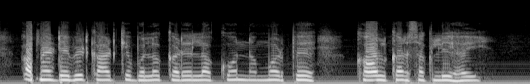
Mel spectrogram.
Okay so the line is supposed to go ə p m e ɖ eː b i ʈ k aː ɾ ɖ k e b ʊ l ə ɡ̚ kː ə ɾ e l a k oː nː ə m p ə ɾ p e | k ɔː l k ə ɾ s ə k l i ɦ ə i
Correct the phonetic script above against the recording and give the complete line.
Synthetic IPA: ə p n e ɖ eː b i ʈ k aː ɾ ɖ k e b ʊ l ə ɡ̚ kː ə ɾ e l a k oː nː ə m b ə ɾ p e | k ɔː l k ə ɾ s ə k l i ɦ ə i

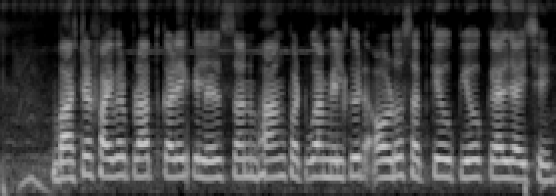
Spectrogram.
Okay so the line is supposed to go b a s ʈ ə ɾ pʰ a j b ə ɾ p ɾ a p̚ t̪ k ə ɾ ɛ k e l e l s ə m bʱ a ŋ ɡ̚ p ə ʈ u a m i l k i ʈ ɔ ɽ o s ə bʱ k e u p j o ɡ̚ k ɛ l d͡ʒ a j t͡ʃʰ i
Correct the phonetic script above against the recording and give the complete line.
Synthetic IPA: b a s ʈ ə ɾ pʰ a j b ə ɾ p ɾ a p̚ t̪ k ə ɾ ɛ k e l e l s ə n bʱ a ŋ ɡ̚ p ə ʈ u a m i l k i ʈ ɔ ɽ o s ə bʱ k e u p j o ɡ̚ k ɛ l d͡ʒ a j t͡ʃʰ ɛ

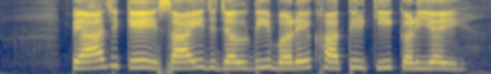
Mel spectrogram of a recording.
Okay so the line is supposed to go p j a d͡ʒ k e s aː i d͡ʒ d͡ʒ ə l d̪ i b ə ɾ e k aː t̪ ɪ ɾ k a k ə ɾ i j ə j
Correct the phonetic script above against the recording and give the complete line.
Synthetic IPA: p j a d͡ʒ k e s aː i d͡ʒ d͡ʒ ə l d̪ i b ə ɾ e kʰ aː t̪ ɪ ɾ k i k ə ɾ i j ə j

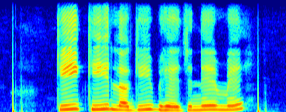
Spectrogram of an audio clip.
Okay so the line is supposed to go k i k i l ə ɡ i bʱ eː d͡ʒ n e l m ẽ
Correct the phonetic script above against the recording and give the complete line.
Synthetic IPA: k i k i l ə ɡ i bʱ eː d͡ʒ n e m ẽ

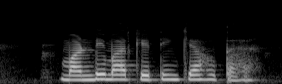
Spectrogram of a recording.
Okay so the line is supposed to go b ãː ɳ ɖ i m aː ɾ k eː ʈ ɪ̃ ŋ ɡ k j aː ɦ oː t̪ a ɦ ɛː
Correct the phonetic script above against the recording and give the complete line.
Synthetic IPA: m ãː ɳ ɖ i m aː ɾ k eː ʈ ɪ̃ ŋ ɡ k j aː ɦ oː t̪ a ɦ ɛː

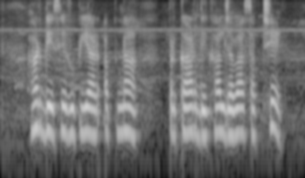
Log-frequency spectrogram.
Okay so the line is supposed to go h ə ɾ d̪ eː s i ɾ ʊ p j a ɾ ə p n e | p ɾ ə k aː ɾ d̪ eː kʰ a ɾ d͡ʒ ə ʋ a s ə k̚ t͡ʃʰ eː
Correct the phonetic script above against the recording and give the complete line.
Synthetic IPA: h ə ɾ d̪ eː s e ɾ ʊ p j a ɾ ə p n a | p ɾ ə k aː ɾ d̪ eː kʰ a l d͡ʒ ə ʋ a s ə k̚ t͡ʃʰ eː

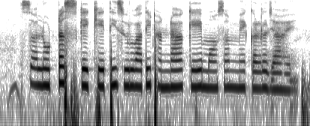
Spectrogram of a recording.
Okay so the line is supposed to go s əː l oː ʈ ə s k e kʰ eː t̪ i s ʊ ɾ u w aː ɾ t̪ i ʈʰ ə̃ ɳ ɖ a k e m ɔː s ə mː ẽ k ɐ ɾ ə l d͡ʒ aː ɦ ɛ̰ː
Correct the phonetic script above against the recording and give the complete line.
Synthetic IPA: s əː l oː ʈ ə s k e kʰ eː t̪ i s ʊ ɾ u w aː t̪ i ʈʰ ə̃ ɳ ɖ a k e m ɔː s ə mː ẽ k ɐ ɾ ə l d͡ʒ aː ɦ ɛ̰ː

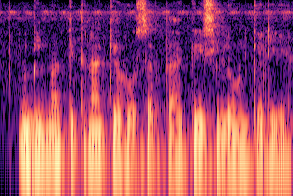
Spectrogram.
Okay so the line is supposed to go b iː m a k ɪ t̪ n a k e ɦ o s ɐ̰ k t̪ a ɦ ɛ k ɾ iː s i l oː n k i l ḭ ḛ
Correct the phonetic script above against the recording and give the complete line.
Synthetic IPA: b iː m a k ɪ t̪ n a k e ɦ o s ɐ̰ k t̪ a ɦ ɛ k ɾ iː s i l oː n k e l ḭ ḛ

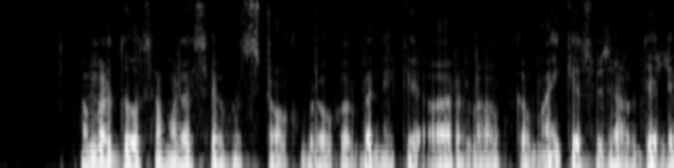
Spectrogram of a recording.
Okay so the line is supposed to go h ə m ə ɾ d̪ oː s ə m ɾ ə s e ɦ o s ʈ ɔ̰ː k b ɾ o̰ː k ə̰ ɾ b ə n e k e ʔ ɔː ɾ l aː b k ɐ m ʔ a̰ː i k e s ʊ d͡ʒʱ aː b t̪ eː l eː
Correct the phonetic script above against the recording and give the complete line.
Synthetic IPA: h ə m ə ɾ d̪ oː s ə m ɾ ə s e ɦ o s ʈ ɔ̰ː k b ɾ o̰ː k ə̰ ɾ b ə n e k e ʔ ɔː ɾ l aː b k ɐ m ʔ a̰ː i k e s ʊ d͡ʒʱ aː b d̪ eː l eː

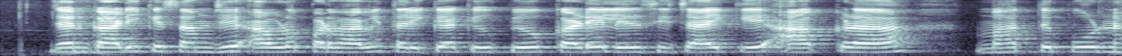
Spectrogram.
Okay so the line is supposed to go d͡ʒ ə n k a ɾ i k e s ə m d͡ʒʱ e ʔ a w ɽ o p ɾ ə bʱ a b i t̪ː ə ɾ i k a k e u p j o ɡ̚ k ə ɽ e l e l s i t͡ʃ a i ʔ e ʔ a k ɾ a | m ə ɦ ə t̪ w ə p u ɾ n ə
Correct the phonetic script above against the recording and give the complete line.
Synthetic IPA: d͡ʒ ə n k a ɾ i k e s ə m d͡ʒʱ e ʔ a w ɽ o p ɾ ə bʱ a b i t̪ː ə ɾ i k a k e u p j o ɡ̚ k ə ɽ e l e l s i t͡ʃ a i k e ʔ a k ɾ a | m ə ɦ ə t̪ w ə p u ɾ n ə

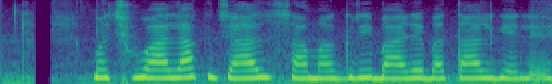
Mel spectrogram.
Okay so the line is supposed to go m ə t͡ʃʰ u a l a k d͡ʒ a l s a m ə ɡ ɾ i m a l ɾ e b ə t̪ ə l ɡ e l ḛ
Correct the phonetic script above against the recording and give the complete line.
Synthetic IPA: m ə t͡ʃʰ u a l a k d͡ʒ a l s a m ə ɡ ɾ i b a ɾ e b ə t̪ a l ɡ e l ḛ

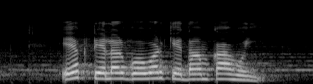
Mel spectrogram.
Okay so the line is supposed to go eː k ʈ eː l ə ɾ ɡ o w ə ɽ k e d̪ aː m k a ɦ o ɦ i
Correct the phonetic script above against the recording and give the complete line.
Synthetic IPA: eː k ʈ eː l ə ɾ ɡ o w ə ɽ k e d̪ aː m k a ɦ o i

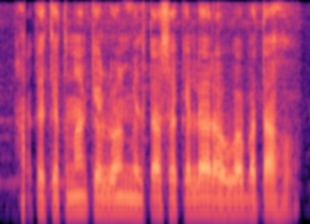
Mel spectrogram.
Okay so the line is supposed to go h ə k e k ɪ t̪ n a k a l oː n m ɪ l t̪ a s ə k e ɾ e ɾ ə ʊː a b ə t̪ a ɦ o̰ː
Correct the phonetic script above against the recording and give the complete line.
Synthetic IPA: h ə k e k ɪ t̪ n a k e l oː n m ɪ l t̪ a s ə k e l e ɾ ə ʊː a b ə t̪ a ɦ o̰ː

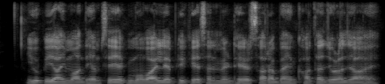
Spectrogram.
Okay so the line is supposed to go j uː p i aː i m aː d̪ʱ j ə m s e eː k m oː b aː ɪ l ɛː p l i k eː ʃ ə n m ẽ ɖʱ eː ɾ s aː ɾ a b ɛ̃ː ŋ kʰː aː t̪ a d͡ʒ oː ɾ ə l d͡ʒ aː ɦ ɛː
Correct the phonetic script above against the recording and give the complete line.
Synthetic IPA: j uː p i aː i m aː d̪ʱ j ə m s e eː k m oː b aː ɪ l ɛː p l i k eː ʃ ə n m ẽ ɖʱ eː ɾ s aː ɾ a b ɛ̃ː ŋ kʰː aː t̪ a d͡ʒ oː ɽ ə l d͡ʒ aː ɦ ɛː

